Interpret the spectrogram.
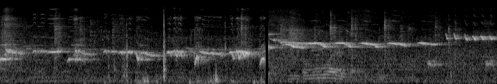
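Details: Young forest white-rumped shama with a loud voice, singing varied whistled phrases, then a long sustained high whistle gently rising, with faint lower chatter beneath.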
